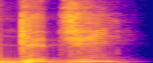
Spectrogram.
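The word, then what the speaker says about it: Gaethje: Ça se dit Gagey?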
